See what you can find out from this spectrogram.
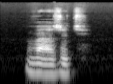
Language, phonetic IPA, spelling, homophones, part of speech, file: Polish, [ˈvaʒɨt͡ɕ], warzyć, ważyć, verb, LL-Q809 (pol)-warzyć.wav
